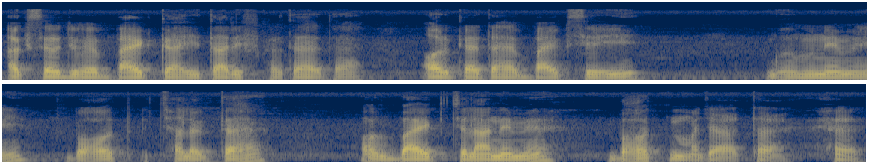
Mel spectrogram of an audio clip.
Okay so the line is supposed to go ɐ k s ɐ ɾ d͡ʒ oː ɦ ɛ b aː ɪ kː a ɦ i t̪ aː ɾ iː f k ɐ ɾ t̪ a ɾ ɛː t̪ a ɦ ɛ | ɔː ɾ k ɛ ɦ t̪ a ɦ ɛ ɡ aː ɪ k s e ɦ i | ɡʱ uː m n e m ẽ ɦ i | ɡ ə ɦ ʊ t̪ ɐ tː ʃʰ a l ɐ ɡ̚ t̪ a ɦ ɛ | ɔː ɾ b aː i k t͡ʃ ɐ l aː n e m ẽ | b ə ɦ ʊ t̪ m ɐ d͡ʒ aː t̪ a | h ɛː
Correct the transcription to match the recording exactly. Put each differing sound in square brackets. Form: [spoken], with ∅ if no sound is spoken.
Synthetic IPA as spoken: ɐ k s [ə] ɾ d͡ʒ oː ɦ ɛ b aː ɪ kː a ɦ i t̪ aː ɾ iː f k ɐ ɾ t̪ a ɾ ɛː t̪ a ɦ ɛ | ɔː ɾ k ɛ ɦ t̪ a ɦ ɛ [b] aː ɪ k s e ɦ i | ɡʱ uː m n e m ẽ ɦ i | [b] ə ɦ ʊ t̪ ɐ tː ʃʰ a l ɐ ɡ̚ t̪ a ɦ ɛ | ɔː ɾ b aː [ɪ] k t͡ʃ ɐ l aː n e m ẽ | b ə ɦ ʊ t̪ m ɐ d͡ʒ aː t̪ a | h ɛː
